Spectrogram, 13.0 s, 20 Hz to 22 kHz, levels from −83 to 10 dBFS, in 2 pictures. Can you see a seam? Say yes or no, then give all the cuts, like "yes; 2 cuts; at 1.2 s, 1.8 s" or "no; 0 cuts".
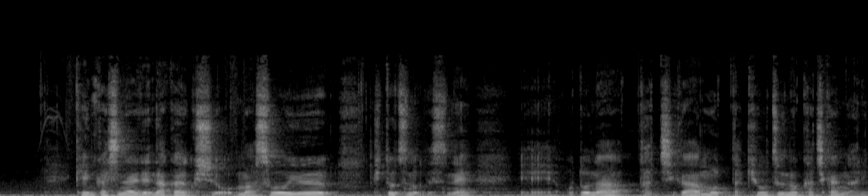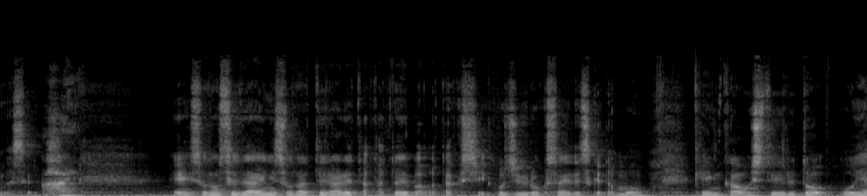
yes; 1 cut; at 2.8 s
